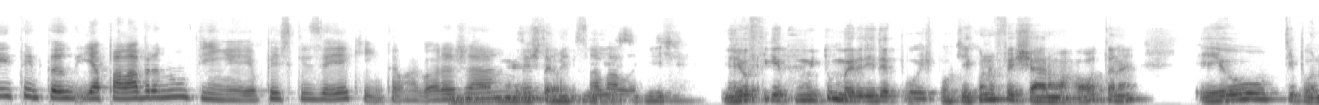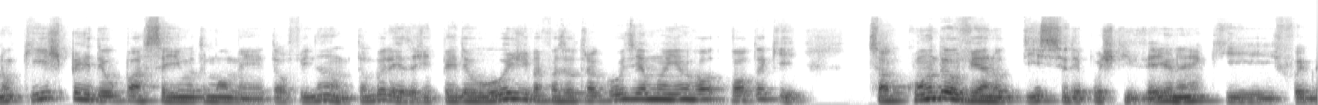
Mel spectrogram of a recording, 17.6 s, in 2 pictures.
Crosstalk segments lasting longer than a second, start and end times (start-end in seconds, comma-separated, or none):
3.0-4.6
